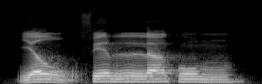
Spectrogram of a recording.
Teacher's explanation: Ghain termasuk huruf isti'la, sehingga ketika sukun sebelumnya fathah ya, tebal dibaca dengan tebal.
